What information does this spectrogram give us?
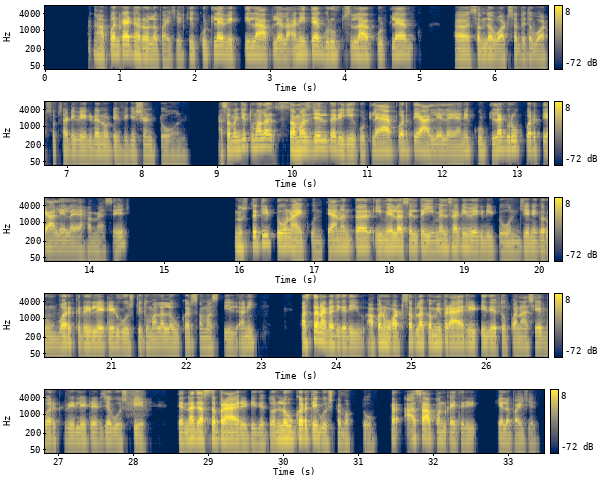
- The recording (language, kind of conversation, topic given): Marathi, podcast, सूचना
- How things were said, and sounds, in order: other background noise; in English: "प्रायोरिटी"; in English: "प्रायोरिटी"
